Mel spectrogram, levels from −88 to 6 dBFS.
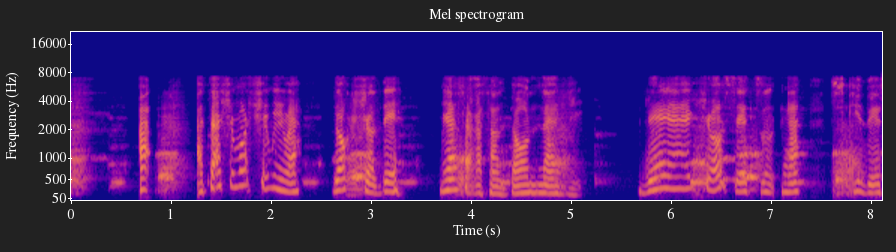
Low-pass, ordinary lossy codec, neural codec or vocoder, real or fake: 7.2 kHz; none; vocoder, 22.05 kHz, 80 mel bands, HiFi-GAN; fake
